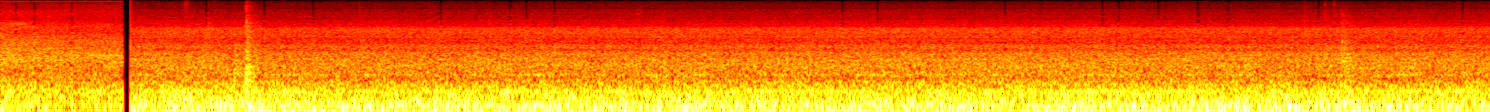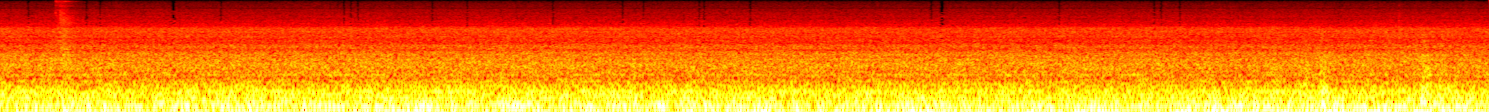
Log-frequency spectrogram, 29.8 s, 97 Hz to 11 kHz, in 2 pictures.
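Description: Opens with the fading rush of a Shinkansen train passing at speed. After a sudden cut about a second in comes the steady low rumble of running noise heard inside an N700-series Shinkansen passenger car just after it departs a station.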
